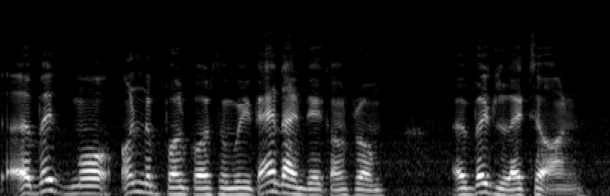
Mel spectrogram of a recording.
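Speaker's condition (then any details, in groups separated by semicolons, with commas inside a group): Cerebral palsy; myasthenia gravis muscle fatigue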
